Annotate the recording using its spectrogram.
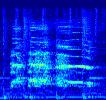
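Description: A single long animal call lasting nearly two seconds, with a short break about a second in, over soft background music.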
